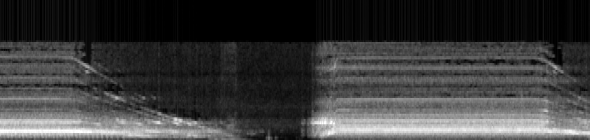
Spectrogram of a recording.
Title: Motor bearing failure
